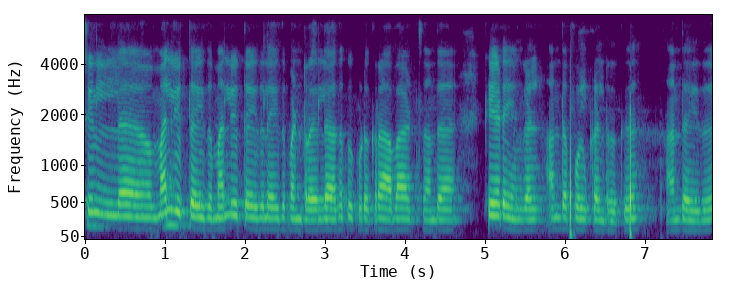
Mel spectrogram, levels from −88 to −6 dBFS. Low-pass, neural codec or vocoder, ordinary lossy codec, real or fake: 7.2 kHz; none; Opus, 24 kbps; real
